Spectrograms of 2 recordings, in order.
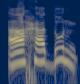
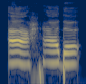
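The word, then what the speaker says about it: أحد: সাকিন হলেও কলকলা হবে আহাদুন এর জায়গায় ওয়াকফ করলে আহাদ আহাদ ঠিক আছে ওকে আমরা এরপরে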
